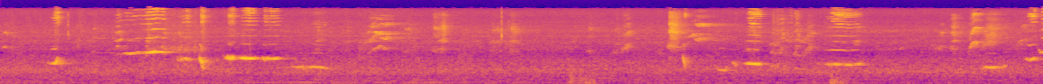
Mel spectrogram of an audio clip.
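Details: A regularly visiting juvenile male pied butcherbird practises his song: a rambling string of short, fluty whistles, mostly mid-pitched and some sliding, broken by quick clicks and scratchy high notes.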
